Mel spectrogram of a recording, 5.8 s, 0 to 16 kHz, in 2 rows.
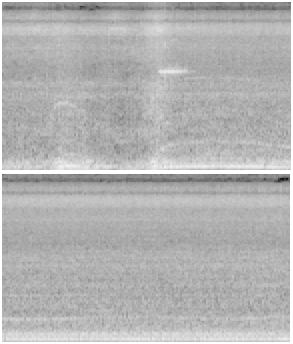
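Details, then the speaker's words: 1965 Chevy Nova wagon V8, first start after fitting a Holley 600 cfm four-barrel and Edelbrock aluminum intake, dry carb cranked, timing unset: catches into a lumpy idle with a thin squeal wavering in pitch for a couple of seconds, drive belt squeaking. "Hey, but hey, it fired right up. It needed a little bit of timing. The belt squeaked a little bit, but hey, I'll take it."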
